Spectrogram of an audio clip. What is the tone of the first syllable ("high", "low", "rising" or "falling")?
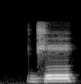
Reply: high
